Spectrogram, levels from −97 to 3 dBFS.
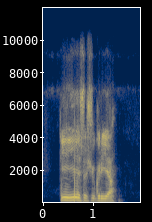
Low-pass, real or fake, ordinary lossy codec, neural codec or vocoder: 7.2 kHz; real; Opus, 16 kbps; none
